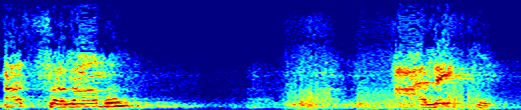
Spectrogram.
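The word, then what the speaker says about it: السلام عليكم: Say, As-salamu alaykum.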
